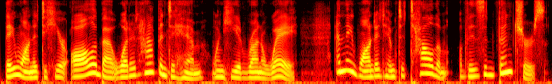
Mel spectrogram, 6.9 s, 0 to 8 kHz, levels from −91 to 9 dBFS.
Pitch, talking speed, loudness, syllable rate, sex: 200 Hz, 225 wpm, -16 LUFS, 5.9 syllables/s, female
